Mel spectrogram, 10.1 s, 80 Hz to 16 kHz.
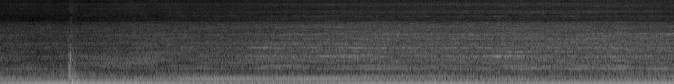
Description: Fast idle will not kick off so it stays around 2500-3000 rpm even at operating temperature.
